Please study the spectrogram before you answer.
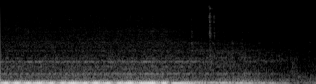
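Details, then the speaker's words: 1969 Chevy C30 V8 after head gasket replacement, running on water without a radiator: a deep, even rumble with no knocks or misses; a slight leak is suspected from a hose. "And fire right up. She's running pretty damn good."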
